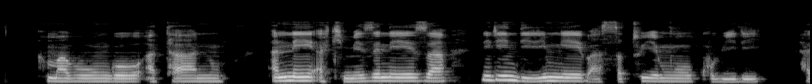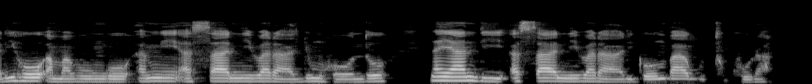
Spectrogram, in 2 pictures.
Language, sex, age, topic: Rundi, male, 18-24, agriculture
